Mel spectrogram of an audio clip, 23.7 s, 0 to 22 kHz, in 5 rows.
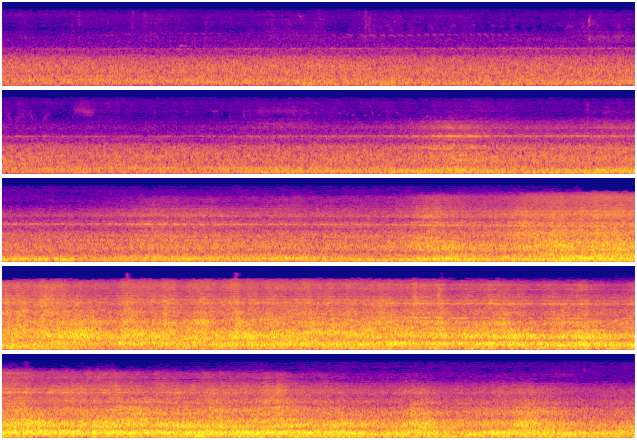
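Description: Boeing 737 jet engines at takeoff power. A steady rumble with a faint whine builds as the airliner accelerates down the runway, lifts off and climbs out, and is loudest over the last ten seconds.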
